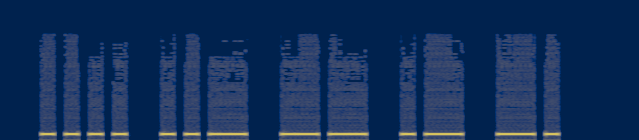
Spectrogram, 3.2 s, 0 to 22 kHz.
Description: Morse code, heard as a keyed tone, about 20 wpm, 1000 Hz. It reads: HUMAN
